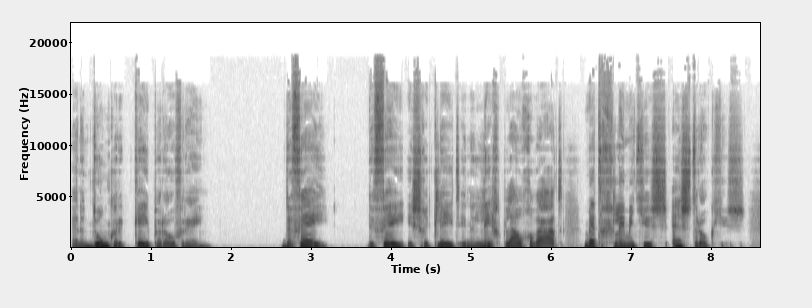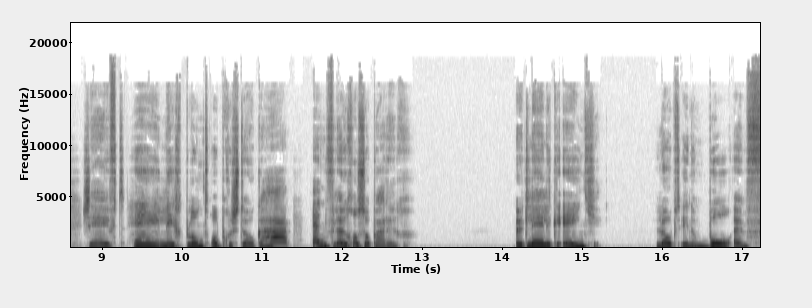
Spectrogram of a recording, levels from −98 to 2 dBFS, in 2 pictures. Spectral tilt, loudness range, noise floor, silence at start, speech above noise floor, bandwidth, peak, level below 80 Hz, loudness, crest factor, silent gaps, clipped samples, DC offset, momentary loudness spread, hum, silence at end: -5 dB/octave; 3 LU; -68 dBFS; 0 s; 44 dB; 19 kHz; -6 dBFS; -62 dBFS; -24 LUFS; 20 dB; none; under 0.1%; under 0.1%; 15 LU; none; 0 s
